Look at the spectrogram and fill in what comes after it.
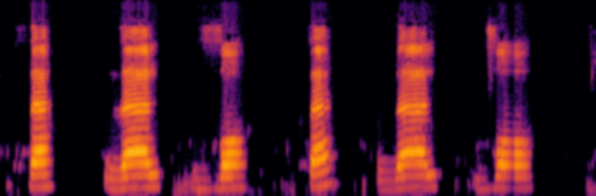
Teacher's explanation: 13واں مخرج نوک زبان اور نیچے کے درمیانی دانتوں کے کناروں سے 3 حرف نکلتے ہیں، صاد زا سین صاد زا سین. 14واں مخرج نوک زبان اور اوپر کے درمیانی دانتوں کے کناروں سے 3 حرف نکلتے ہیں، ث ذال ظا ث ذال ظا.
